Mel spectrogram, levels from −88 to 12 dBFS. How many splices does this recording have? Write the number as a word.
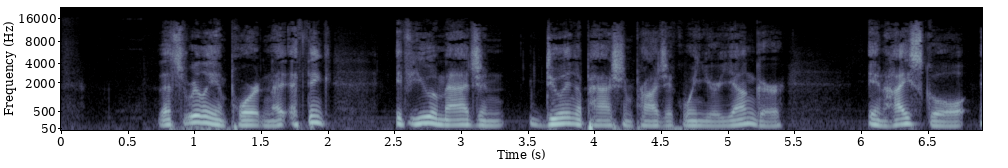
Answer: zero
